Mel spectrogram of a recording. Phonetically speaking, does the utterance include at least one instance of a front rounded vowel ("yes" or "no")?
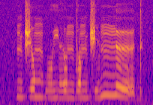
yes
